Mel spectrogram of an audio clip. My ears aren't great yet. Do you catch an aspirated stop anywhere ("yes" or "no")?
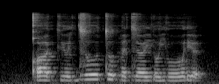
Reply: no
